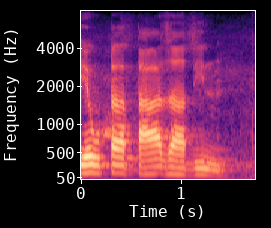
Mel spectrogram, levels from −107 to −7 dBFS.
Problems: none marked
